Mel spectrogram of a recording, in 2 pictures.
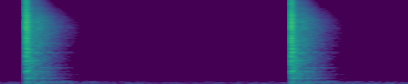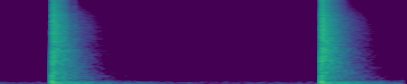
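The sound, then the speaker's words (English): Four sharp, loud bangs from a yarn-topped wooden drumstick striking a garage door in a warehouse, close-miked. Each hit is a hard percussive crack with a brief ringing decay, separated by silence. “I just went back into the warehouse with a drumstick. It's got a yarn top and it's just a regular wood handle. And I just started banging on the garage door back in our warehouse”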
